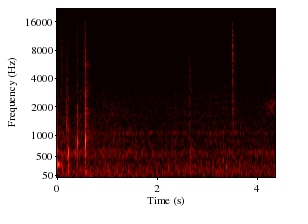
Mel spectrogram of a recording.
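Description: A few light, sharp clicks of tarot cards being handled, a quick cluster in the first half second and a single one about three and a half seconds in, over quiet room tone.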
